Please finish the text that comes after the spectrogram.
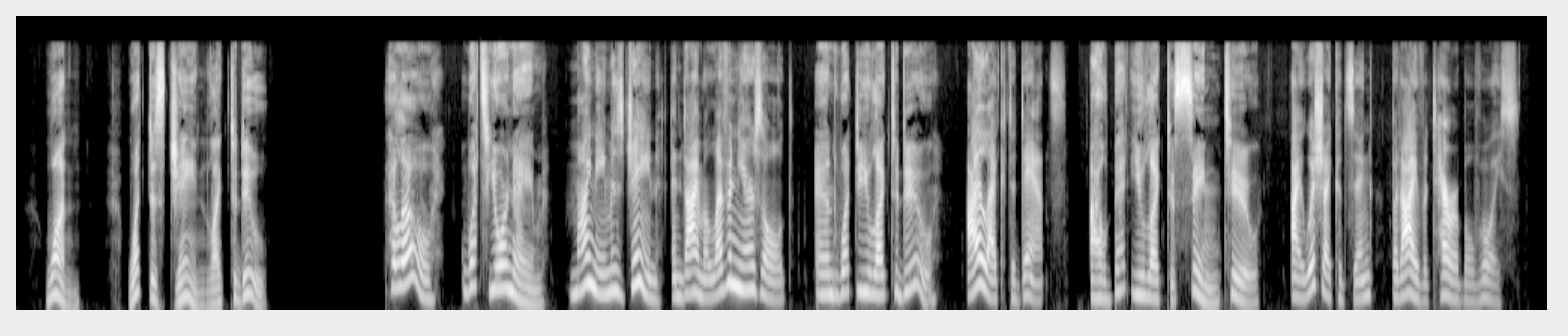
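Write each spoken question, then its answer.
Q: What does Jane like to do?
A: dance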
